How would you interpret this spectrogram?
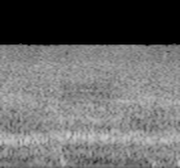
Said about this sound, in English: Crowd not agreeing with the officials' calls.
